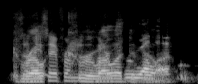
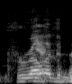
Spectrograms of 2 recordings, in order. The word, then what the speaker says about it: Cruella de Vil: Number five, I'm pretty sure I'm going to butcher this, but it's, what is it, Cruella de Vil? – Cruella de Vil. – Cruella de Vil.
